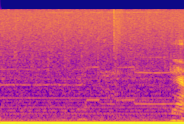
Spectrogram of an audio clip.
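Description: Soft background music with faint held tones that change pitch about a second in, over a loud, steady low hum.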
